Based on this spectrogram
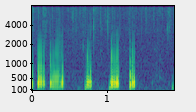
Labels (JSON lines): {"label": "biophony", "recorder": "SoundTrap 500"}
